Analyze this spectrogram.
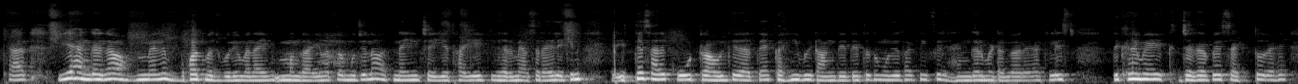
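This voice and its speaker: A woman's voice: medium pitch, fairly even intonation, a little fast, muffled recording. A woman in her thirties, a mother and vlogger, chatting homely and casual about her day. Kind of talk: casual vlog narration.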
